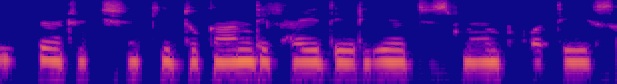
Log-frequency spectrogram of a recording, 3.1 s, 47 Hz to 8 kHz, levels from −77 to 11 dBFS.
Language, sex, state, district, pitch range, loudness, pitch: Hindi, female, Uttarakhand, Uttarkashi, 185-195 Hz, -33 LUFS, 190 Hz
